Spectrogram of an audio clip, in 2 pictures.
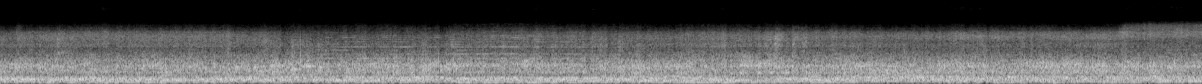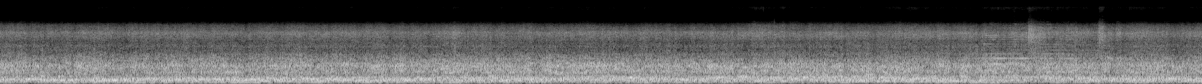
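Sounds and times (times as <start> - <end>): rushing air: 0.0 - 24.0
train wheels on track: 0.0 - 24.0.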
